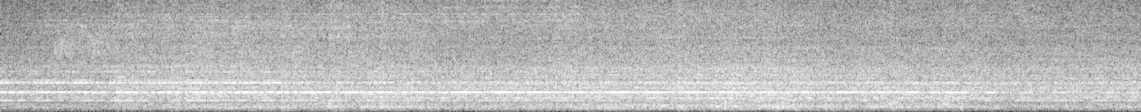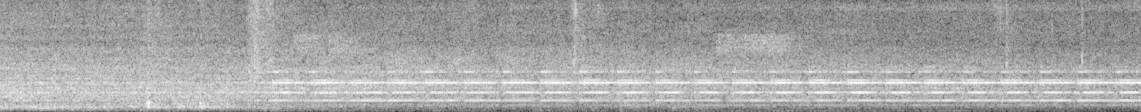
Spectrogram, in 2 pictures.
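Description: A Protos electric train passes over a Dutch level crossing. Its running noise builds and then fades out about seven seconds in, while the crossing's warning bells ring steadily throughout.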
